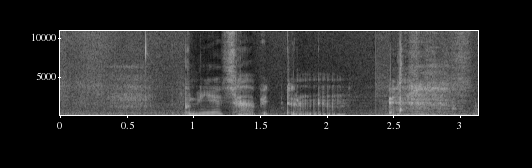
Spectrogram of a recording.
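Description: A young man speaks briefly inside a car.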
